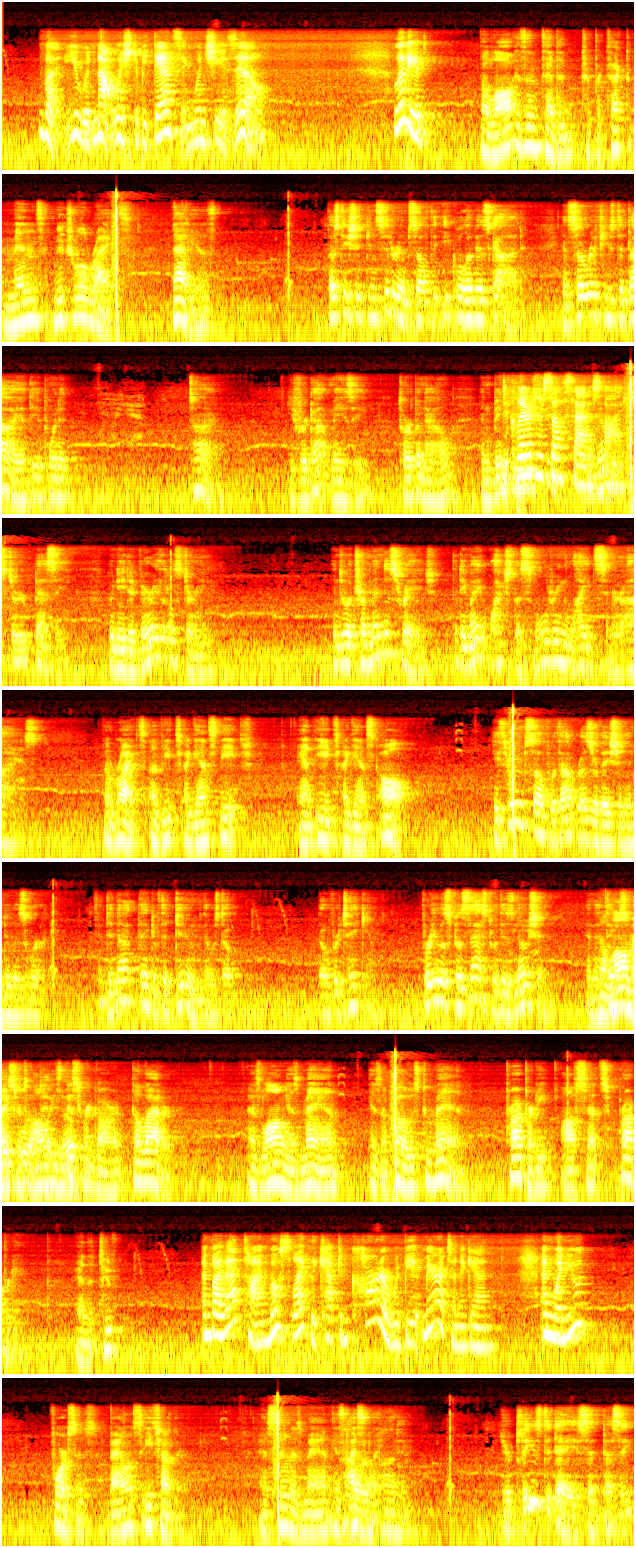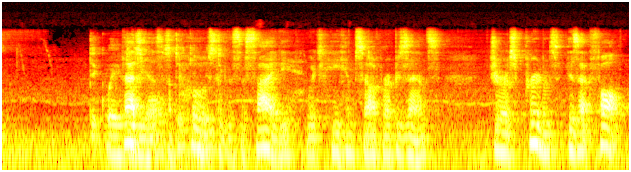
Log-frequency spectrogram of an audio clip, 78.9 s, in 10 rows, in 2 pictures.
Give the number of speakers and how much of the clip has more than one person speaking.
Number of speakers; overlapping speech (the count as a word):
three, about 7%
